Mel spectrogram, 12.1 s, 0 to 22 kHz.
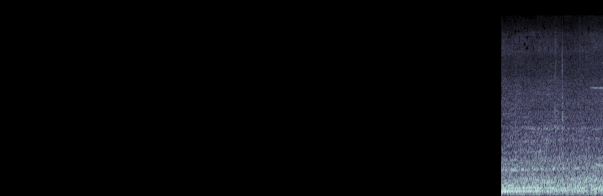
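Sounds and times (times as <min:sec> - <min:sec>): street traffic noise: 0:10.0 - 0:12.0.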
